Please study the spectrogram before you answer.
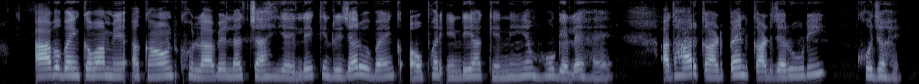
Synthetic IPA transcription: aːbbɛ̃ːŋkəwameʔəkaʊɳʈkʰolabelət͡ʃaɦijɛlekinɾid͡ʒəɾʋbɛ̃ŋkɔːpʰəɾɪɳɖijakenijəmɦoɡeleɦɛ | ə̰d̪ʱaɾkaːɾɖpɛːnkaːɾɖd͡ʒəɾuɾi | kʰod͡ʒəɦɛ

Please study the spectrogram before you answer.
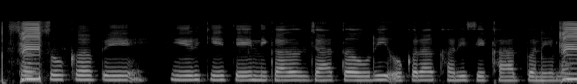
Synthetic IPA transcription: səbsokəpe | eːɾket̪eːnɪkaːld͡ʒaːt̪əʊɾiʔoːkɾakʰɐɾisekʰaːt̪̚bəneːlaː

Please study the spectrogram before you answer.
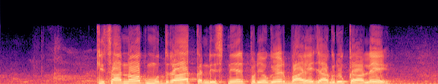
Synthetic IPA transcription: kɪsaːnoːkmʊd̪ɾakəɳɖɪsneɾpɾəjoːɡeɾbaːɦed͡ʒaːɡɾukːəɾaːleː

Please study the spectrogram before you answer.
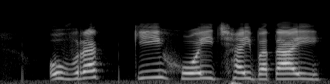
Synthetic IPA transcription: ʊʋɾək | kːihoit͡ʃʰəjbət̪aːi

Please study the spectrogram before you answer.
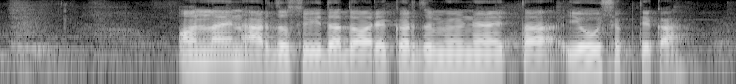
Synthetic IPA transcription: ɔnlajnaɾd͡zəsuʋid̪ʱad̪aɾekəɾd͡zəmiɭɳjait̪ajeuɕəkt̪eka̰

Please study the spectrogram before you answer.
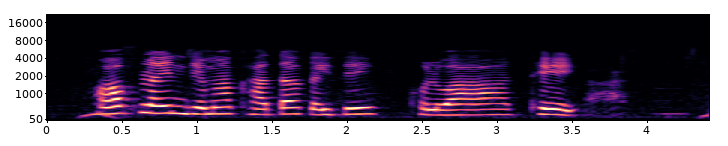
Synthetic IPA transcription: ɔːflaːɪnd͡ʑeːmãkʰaːt̪akəise | kʰʊlʋaːt̪ʰeː

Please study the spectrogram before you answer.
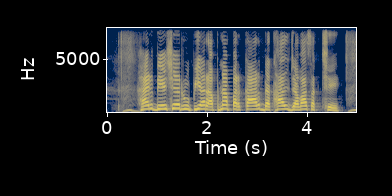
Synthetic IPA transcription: həɾd̪eʃeɾupijəɾəpnapəɾkaɾd̪əkʰald͡ʒəʋasək̚t͡ʃʰe

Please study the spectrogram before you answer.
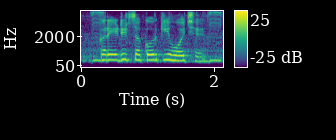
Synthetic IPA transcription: kɾeːɖɪʈsəkoːɾkiɦoːjt͡ʃʰe

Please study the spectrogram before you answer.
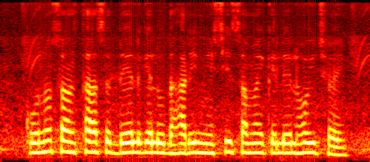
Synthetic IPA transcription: konosə̃nst̪ʰasẽd̪elɡelud̪ʱaɾinisisəməjkelelɦojt͡ʃʰəj

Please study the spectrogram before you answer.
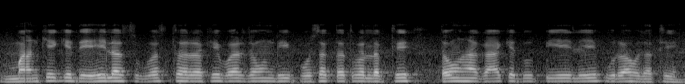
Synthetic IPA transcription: maːnkeked̪eːɦelasʊʋəst̪ʰɾɐkʰebəɾd͡ʒəʊnbʱipoːsək̚t̪ət̪ʋəɾlɐɡ̚t̪ʰe | t̪oʊnɦãɡaːjked̪uːd̪̚pieliepuːɾaɦod͡ʒaːt̪eː

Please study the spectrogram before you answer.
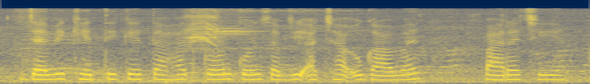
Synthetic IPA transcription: d͡ʒəːʋikʰeːt̪iket̪ɛɦət̪koːnkoːnsəbd͡ʒiʔɐtːʃʰaʔʊɡʱaːʋə | paːɾət͡ʃʰiɛ

